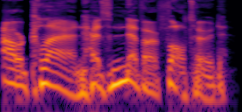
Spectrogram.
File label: Male Orc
